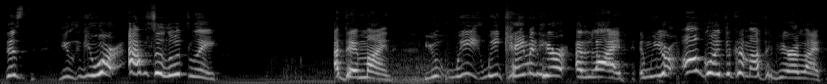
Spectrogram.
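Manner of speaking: high, loud desperate yelling at a friend; angry pleading. Acted. Grendel yelling at Emrys not to die, desperate and angry. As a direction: scream at him not to give up. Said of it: "being like".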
